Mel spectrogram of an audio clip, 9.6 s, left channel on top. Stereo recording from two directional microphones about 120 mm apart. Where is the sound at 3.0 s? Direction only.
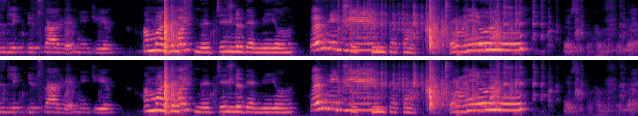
20° left (ahead or behind).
